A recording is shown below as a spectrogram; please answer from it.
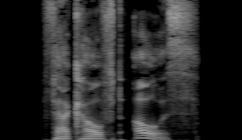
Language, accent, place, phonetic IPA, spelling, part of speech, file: German, Germany, Berlin, [fɛɐ̯ˌkaʊ̯ft ˈaʊ̯s], verkauft aus, verb, De-verkauft aus.ogg
- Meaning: inflection of ausverkaufen: 1. second-person plural present 2. third-person singular present 3. plural imperative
